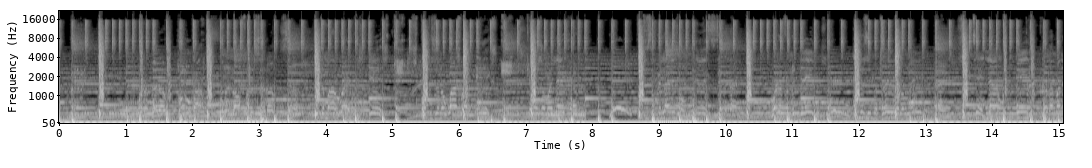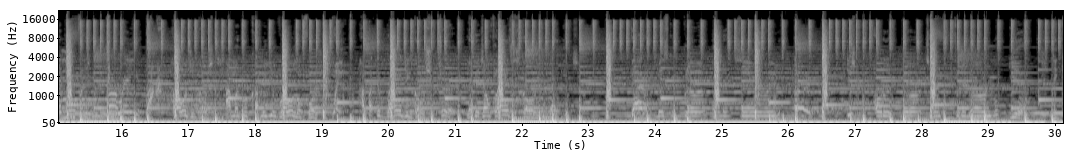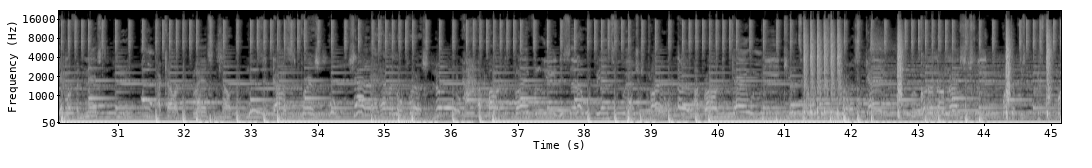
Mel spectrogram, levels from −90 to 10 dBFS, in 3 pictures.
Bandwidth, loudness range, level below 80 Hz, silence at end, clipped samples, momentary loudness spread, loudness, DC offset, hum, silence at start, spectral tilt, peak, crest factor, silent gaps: 16.5 kHz; 1 LU; -8 dBFS; 0 s; 0.9%; 3 LU; -11 LUFS; 0.8%; none; 0 s; -5 dB/octave; 0 dBFS; 6 dB; none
